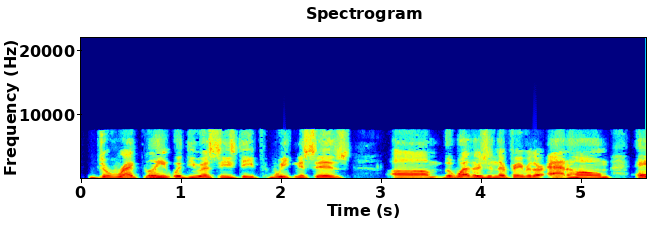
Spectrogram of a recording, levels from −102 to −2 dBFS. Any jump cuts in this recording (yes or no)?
yes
